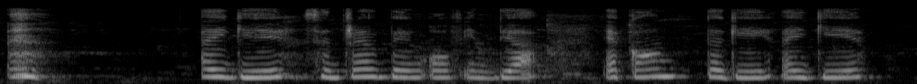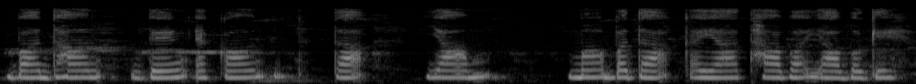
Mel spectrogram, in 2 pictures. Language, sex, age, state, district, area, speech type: Manipuri, female, 30-45, Manipur, Senapati, rural, read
